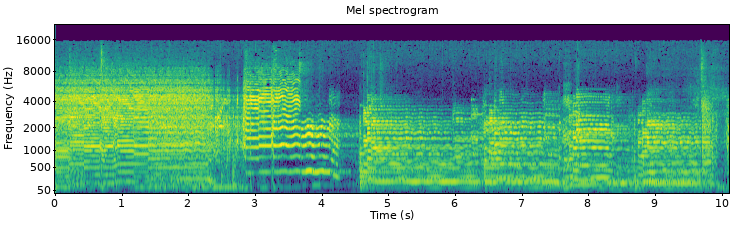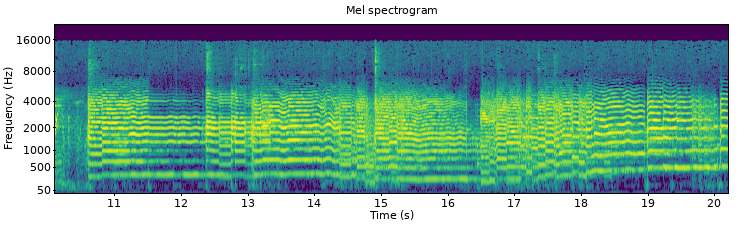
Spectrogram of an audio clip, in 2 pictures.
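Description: A guitar runs through a Boss GT-1000 multi-effects processor, played for the first time straight out of the box with its factory sounds. Its sustained, harmonically rich notes are colored by chorus, distortion and a wash of reverb. It plays melodic lines continuously at steady volume with no one talking.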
